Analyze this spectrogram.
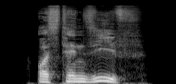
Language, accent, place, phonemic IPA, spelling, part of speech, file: German, Germany, Berlin, /ɔstɛnˈziːf/, ostensiv, adjective, De-ostensiv.ogg
- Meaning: ostensive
